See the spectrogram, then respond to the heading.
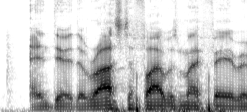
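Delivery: ordinary delivery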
